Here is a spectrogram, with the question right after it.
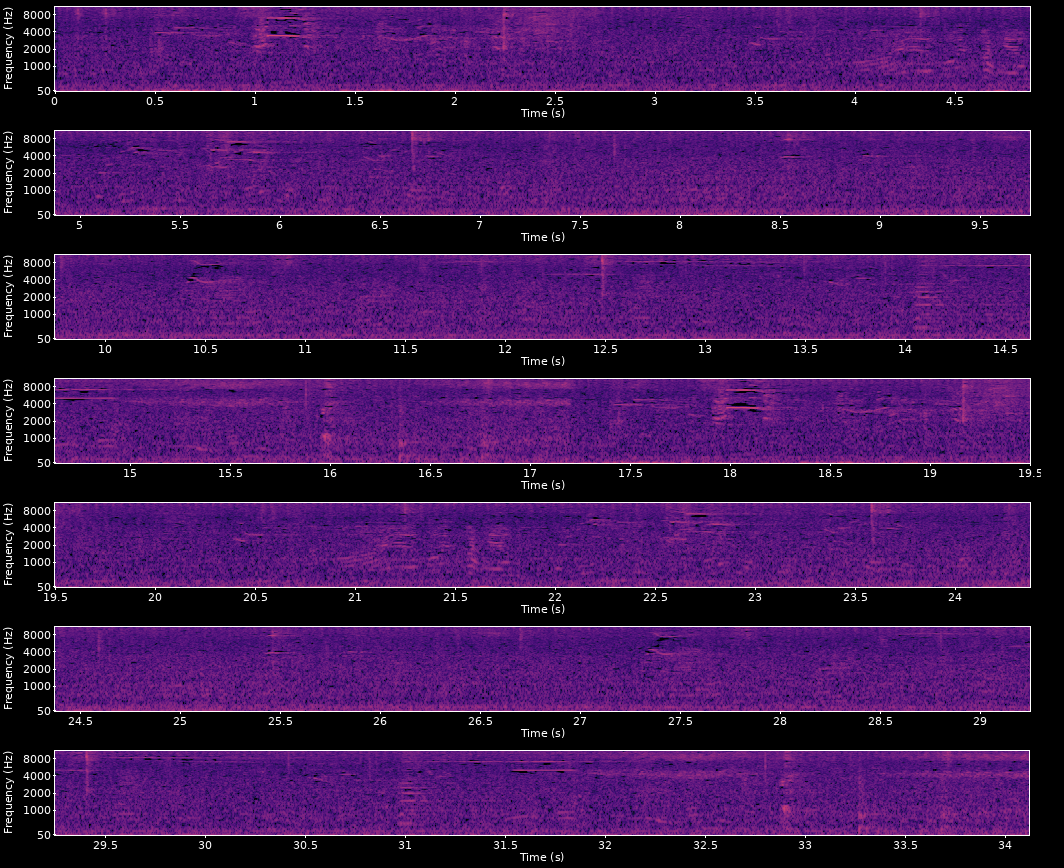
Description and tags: Chinatown with Seagulls (RT)
Street in Chinatown, New York City with seagulls
ambient, chinatown, city, effect, field-recording, new-york, seagulls, sound, tone, traffic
